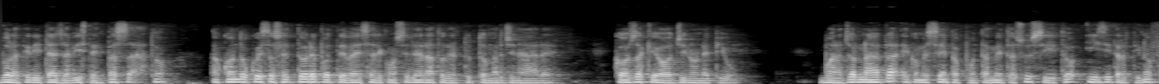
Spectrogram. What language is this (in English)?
Italian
